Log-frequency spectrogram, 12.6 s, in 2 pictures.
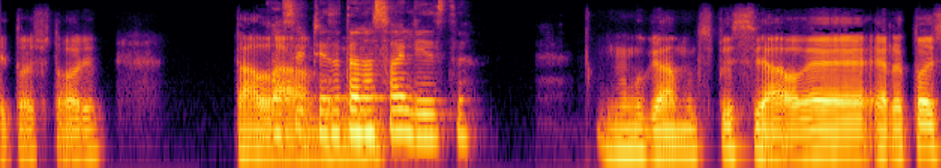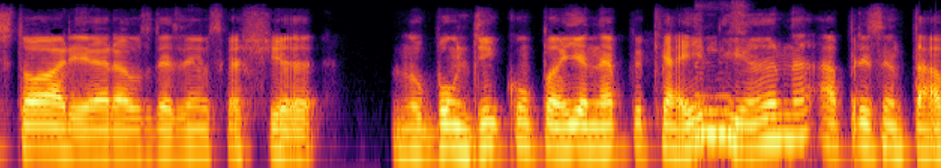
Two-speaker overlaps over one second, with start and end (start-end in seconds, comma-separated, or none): none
